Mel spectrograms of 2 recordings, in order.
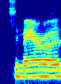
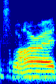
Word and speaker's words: Tamara: that you're not like struggling with how to pronounce it so Tamara Tamara Tamara I answer to them all so you're fine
